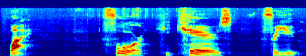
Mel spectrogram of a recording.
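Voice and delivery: low, soft, measured preaching with long pauses; hushed scripture delivery. Real, not acted. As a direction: lay the verse down gently, phrase by phrase. Preacher slows to deliver the verse.

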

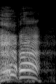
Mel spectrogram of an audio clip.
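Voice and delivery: short, high, loud cry of alarm; startled mock-panic yelp; panicked shriek. Shopper spotting a limited supply on the shelf, panicked yelp.

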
